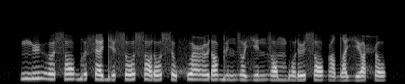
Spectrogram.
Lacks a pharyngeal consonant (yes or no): no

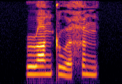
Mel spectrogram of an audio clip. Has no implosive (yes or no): yes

